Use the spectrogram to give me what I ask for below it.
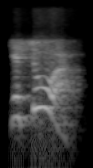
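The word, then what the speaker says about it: ישוע: kirchner que se mire jesús en el hebreo se pronuncia quechua que quiere decir el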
